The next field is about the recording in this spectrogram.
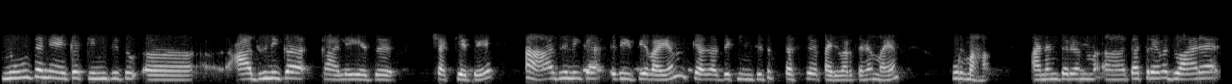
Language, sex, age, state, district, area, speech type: Sanskrit, female, 18-30, Kerala, Thiruvananthapuram, urban, conversation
